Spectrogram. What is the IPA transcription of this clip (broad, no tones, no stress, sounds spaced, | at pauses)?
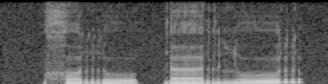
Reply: x o r u | ɾ əː r ʎ uː r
